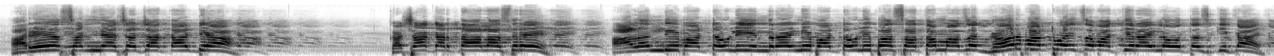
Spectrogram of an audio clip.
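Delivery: put-on angry villager shouting at a boy begging alms; contemptuous householder. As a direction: spit the insults at the beggar and drive him off. Householder insults and drives him away.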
